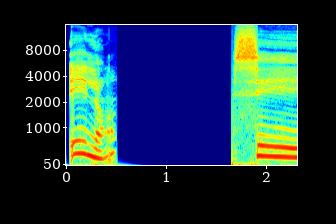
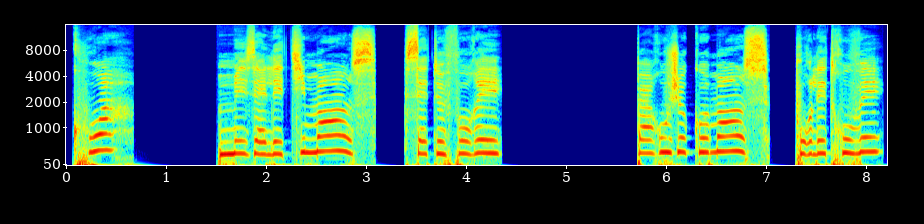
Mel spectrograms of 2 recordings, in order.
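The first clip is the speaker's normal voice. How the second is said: higher, startled and a bit overwhelmed; little elf gasping at how big the forest is; high-voiced elf, surprised; 6 semitones higher than usual.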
